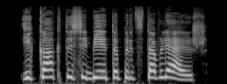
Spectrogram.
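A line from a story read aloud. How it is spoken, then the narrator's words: Almost shrieking. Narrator (Russian): Чуть ли не взвизгиваю я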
